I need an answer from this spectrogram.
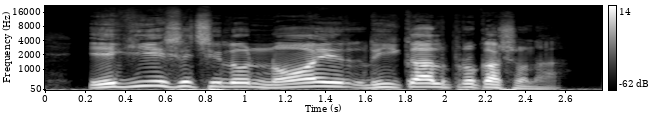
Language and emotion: Bengali, neutral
